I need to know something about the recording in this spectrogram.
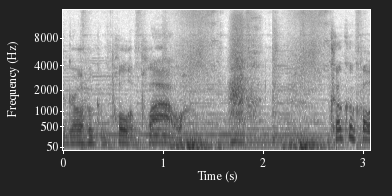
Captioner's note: laughs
